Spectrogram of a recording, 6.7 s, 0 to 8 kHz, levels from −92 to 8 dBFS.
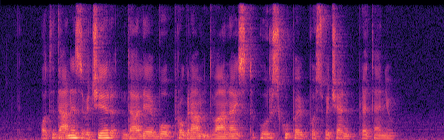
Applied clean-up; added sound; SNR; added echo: none; none; none; none.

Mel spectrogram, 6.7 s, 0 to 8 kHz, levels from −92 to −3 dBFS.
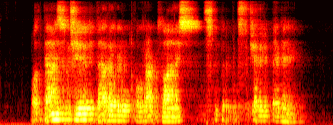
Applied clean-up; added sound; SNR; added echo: neural mask model DeepFilterNet 3.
